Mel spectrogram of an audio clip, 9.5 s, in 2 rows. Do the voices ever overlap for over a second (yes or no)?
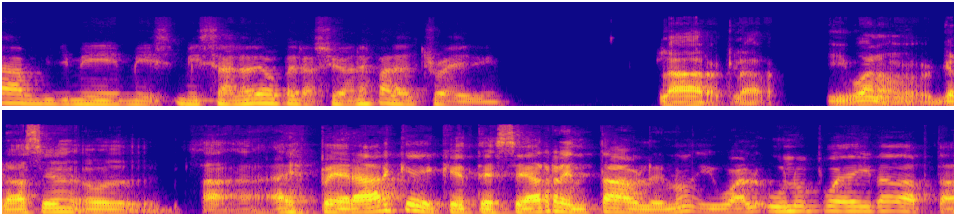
no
